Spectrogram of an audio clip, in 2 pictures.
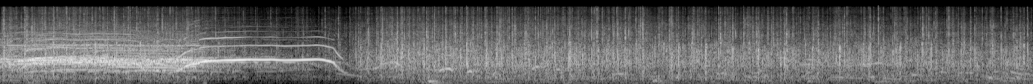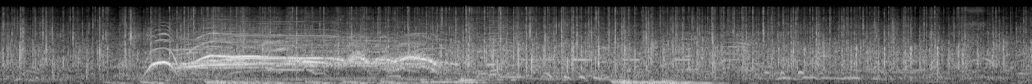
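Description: Audience in a movie theatre cheering and applauding. High shrieks and whoops come at the start and again about twelve seconds in, with steady clapping in between.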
